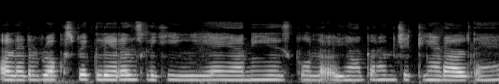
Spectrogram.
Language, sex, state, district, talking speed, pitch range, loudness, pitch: Hindi, female, Punjab, Fazilka, 205 wpm, 205-215 Hz, -17 LUFS, 210 Hz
